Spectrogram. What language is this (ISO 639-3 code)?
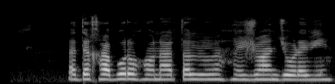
pus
